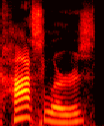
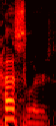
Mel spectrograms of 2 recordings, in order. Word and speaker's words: hostlers: And keep in mind, hostlers, and that's spelled H-O-S-T-L-E-R-S, not hustlers.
